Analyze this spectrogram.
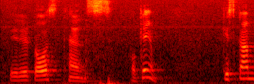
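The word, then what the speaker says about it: Eratosthenes: ने बनाई थी, और इनका नाम अक्सर लोग प्रोनाउंसिएट करने में प्रॉब्लम कर जाते हैं, इरेटोस्थेंस।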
